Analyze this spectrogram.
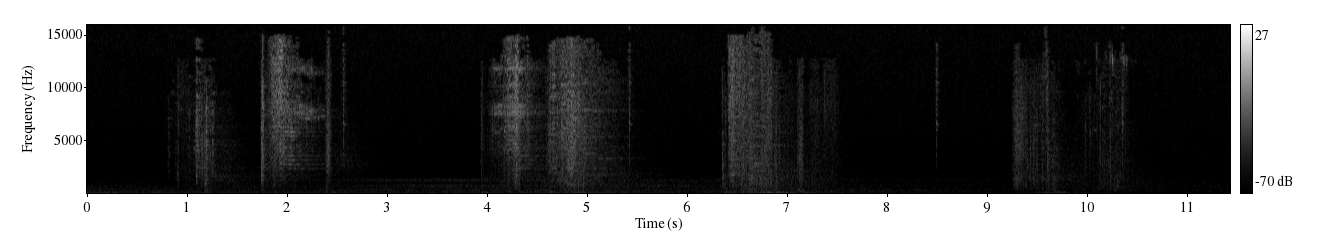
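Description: Metal weapons clank and whoosh as they are swapped.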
